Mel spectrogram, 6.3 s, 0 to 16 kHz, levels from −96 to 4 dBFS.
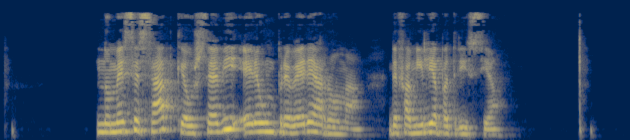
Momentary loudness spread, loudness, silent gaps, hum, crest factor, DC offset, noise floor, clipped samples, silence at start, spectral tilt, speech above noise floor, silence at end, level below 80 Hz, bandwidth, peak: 19 LU; -17 LUFS; none; none; 18 dB; under 0.1%; under -90 dBFS; under 0.1%; 0.95 s; -3.5 dB/octave; over 73 dB; 0.5 s; -70 dBFS; 11.5 kHz; -2 dBFS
